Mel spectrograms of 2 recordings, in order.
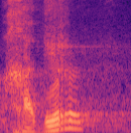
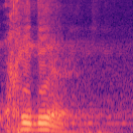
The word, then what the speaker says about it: Khidir: dengan gelar Khaidir jadi membacanya ada dua cara 6 pertama hadir nagih hadir atau Nabi Khidir kadazan Nabi Khidir Nah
